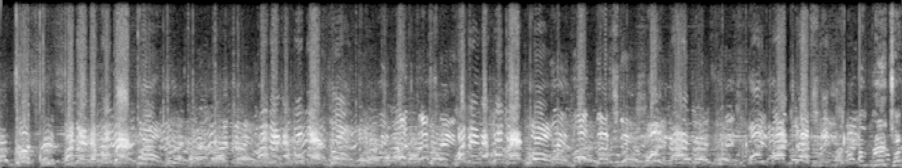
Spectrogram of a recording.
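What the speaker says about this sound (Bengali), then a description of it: "এবং এই সন্দীপ ঘোষকে ঘিরে কিন্তু চোর স্লোগান তোলে সেখানকার উপস্থিত মহিলা আইনজীবীরা" Outside court, a dense crowd of women lawyers loudly chants 'thief' slogans at Sandip Ghosh near a prison van. The massed shouting is continuous and close, with rhythmic bursts rising from the overlapping voices.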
